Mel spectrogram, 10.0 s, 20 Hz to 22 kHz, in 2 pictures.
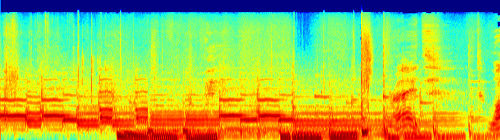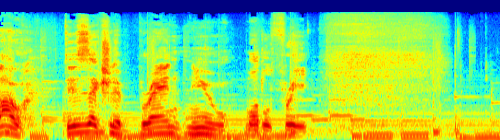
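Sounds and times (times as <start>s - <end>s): background music: 0.0s - 10.0s
person inhaling deeply: 1.8s - 2.5s, 8.2s - 9.5s.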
